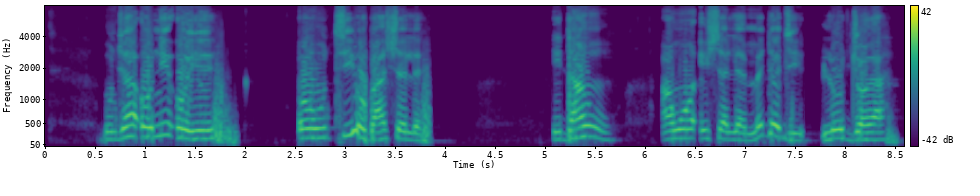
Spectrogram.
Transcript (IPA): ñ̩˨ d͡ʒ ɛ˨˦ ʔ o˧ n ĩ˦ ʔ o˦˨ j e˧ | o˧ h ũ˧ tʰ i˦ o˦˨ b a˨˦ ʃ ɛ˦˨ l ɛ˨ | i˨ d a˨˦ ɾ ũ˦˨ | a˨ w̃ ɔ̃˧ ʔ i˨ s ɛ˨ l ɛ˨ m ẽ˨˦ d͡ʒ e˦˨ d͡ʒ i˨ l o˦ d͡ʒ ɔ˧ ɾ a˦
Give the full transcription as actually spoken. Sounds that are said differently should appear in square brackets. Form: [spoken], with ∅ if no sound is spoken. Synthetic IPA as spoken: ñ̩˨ d͡ʒ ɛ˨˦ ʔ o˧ n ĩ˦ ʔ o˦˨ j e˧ | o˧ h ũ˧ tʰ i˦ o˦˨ b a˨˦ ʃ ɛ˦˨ l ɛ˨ | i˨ d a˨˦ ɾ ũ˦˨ | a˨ w̃ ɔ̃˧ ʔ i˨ [ʃ] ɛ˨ l ɛ˨ m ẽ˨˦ d͡ʒ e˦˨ d͡ʒ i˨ l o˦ d͡ʒ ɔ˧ ɾ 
